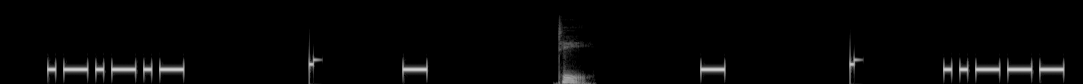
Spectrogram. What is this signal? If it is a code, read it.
Morse code, heard as a keyed tone, about 15 wpm, 700 Hz. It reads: . T T 2
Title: Single Character (Letter:Number:Punctuation:Prosign) Alt 15wpm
